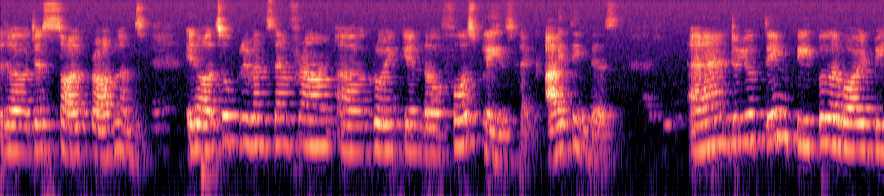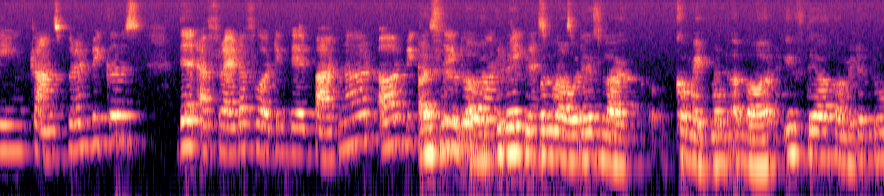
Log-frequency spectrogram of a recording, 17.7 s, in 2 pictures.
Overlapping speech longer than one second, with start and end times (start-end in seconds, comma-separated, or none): 13.0-14.7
